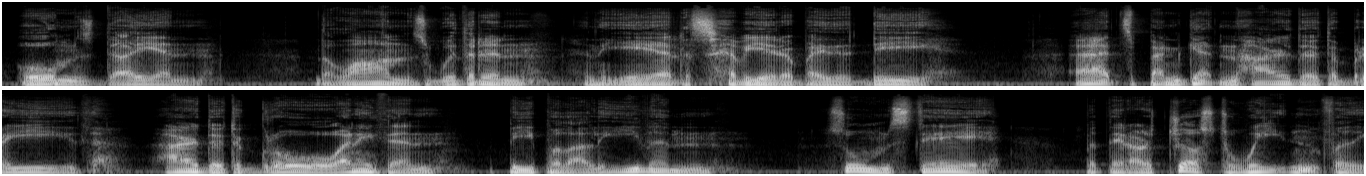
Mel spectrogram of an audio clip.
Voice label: Bold, determined protagonist with powerful heroic presence and emotional depth, Audiobook Hero; Angvald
